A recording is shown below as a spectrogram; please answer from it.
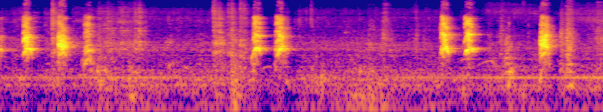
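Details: Repeated loud barks from a German Shepherd visiting another dog's home, coming in tight pairs and small clusters with brief quiet gaps, roughly a dozen across nine seconds, a faint constant hum underneath.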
